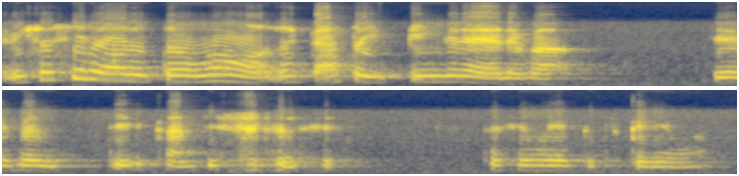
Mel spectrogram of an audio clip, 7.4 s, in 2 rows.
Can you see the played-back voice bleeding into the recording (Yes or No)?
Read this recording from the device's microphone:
Yes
